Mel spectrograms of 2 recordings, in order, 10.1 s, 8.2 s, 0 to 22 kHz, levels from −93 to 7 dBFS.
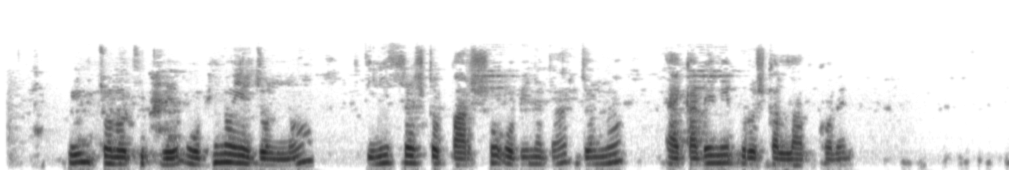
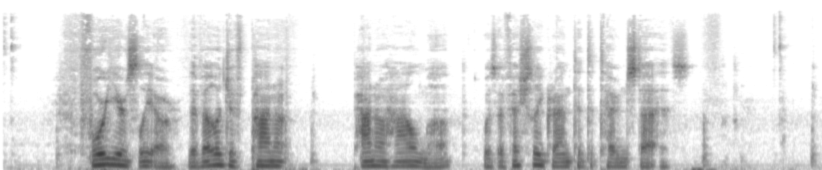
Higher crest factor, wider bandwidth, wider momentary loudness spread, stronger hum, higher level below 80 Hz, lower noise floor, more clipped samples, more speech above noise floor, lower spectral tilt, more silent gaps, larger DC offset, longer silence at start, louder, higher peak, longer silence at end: second, 16 dB vs 22 dB; second, 7 kHz vs 16 kHz; second, 11 LU vs 17 LU; neither; second, -58 dBFS vs -52 dBFS; about the same, -59 dBFS vs -59 dBFS; neither; first, 44 dB vs 31 dB; first, -8.5 dB/octave vs -5.5 dB/octave; neither; neither; second, 0.35 s vs 0.55 s; first, -16 LUFS vs -29 LUFS; first, -2 dBFS vs -8 dBFS; first, 1.6 s vs 0.05 s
